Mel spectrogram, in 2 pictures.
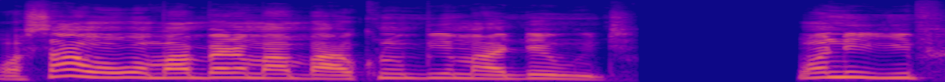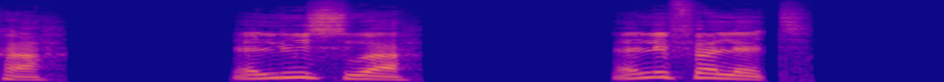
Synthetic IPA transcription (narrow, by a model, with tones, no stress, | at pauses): wɔ˨sã˦˨wɔ˦wɔ˦˨mã˦bɛ˦ɾɪ˦mã˨baː˨kʰʊ̃˦ʊ̃˦mbi˦e˦mã˨de˦wi˨d | wʔɔ̃˦nɪ̃˦ji˦pʰa˨ | ɛ˨li˦su˨a˨ | ɛ˨li˦fɛ˦lɛ˨tʰ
